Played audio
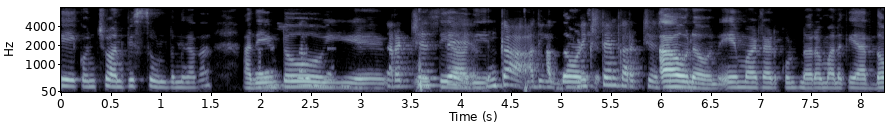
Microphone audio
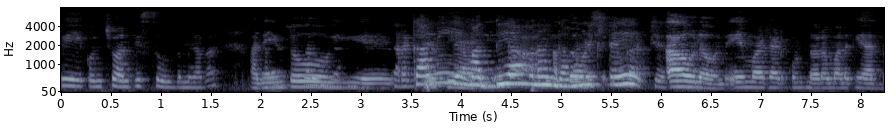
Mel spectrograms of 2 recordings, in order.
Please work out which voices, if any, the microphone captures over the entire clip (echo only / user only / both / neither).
both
